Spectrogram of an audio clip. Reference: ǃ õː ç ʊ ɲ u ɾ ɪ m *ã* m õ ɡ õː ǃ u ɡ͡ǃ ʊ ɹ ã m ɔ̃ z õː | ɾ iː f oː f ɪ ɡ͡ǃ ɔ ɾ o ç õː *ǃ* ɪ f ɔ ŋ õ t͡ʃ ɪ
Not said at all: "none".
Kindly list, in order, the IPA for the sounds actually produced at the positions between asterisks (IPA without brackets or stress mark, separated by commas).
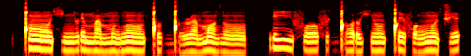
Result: ã, ǃ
